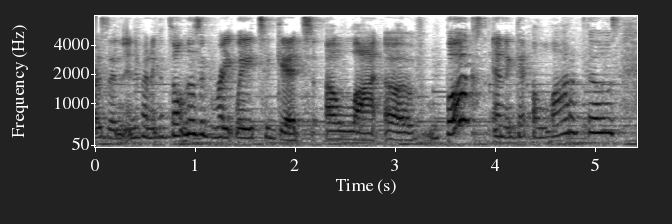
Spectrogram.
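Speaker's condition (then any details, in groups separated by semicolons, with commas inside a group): No condition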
